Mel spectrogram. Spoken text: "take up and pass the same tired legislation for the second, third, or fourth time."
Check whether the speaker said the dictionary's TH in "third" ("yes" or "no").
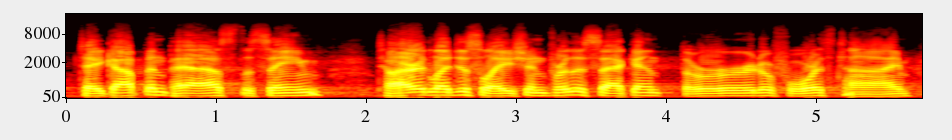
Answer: yes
